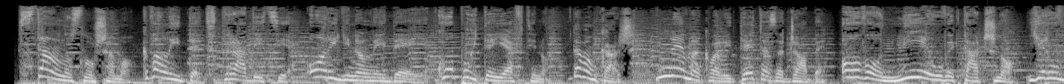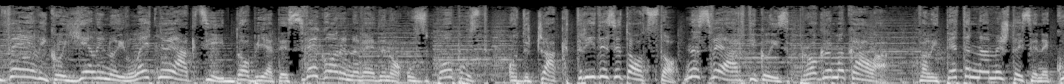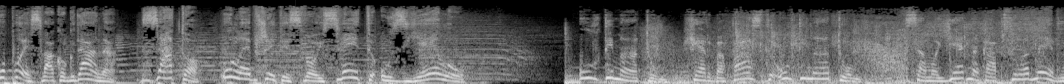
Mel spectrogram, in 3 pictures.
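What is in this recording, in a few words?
Serbian female commercial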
